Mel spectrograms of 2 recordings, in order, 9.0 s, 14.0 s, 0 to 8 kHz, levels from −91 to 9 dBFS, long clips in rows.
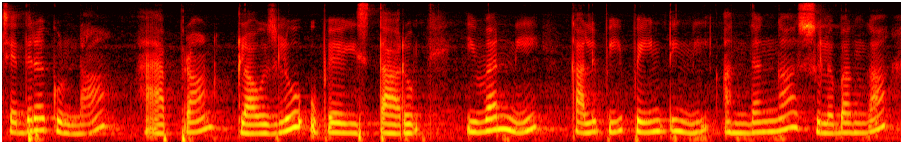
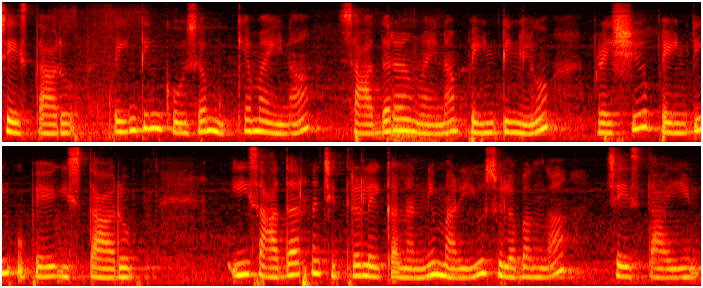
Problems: none marked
